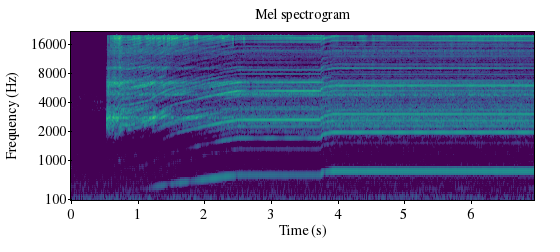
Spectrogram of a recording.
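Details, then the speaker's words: RC 1800 KV motor spun without load, pump disconnected; high electric whine sweeps up within two seconds and settles into a clean steady tone, unloaded RPM equal to KV times volts; normal unloaded run. "what you are hearing is the unloaded RPM of the motor which can be calculated by multiplying KV times volts this will give the unloaded RPM"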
